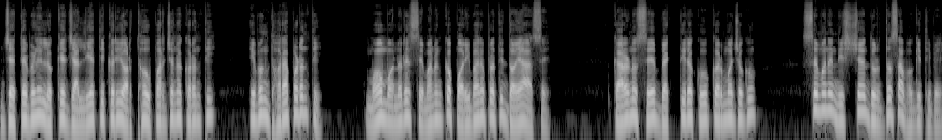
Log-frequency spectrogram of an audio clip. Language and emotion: Odia, sad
